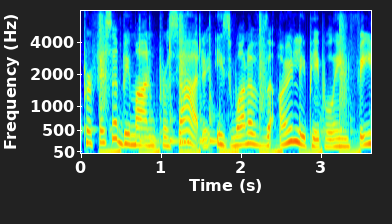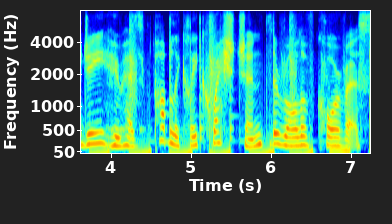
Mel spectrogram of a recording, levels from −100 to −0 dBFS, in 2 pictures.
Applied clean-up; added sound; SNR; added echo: none; none; none; none.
